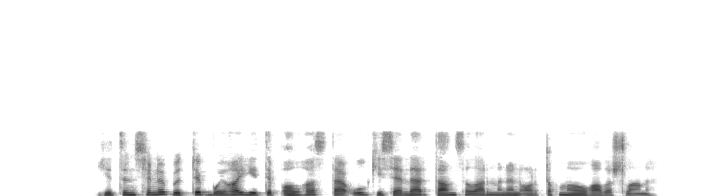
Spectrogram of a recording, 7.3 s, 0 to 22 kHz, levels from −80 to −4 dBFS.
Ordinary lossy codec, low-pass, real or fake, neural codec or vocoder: MP3, 64 kbps; 7.2 kHz; fake; codec, 16 kHz, 1 kbps, X-Codec, WavLM features, trained on Multilingual LibriSpeech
